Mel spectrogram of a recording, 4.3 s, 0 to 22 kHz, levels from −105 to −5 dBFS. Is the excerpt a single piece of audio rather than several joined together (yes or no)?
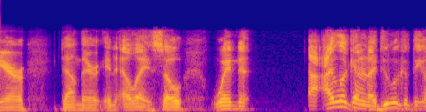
yes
